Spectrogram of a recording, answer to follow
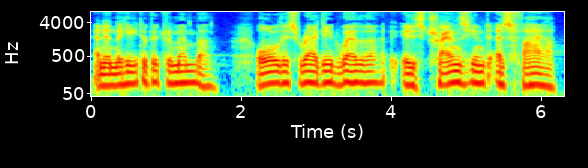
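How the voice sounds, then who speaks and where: An old royal father in a solemn radio drama, stern and worn out. The voice is deep and slow, declaiming gravely in a dry, close acoustic. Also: flat delivery, warm tone, no echo. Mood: weary, intense.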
